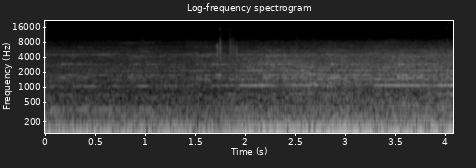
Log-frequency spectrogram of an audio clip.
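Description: BNSF GE ES44AC diesel freight locomotive approaching, a steady low rumble slowly growing louder.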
